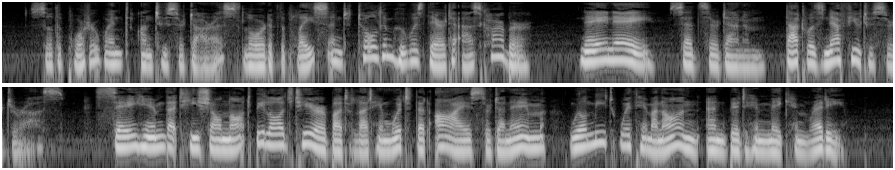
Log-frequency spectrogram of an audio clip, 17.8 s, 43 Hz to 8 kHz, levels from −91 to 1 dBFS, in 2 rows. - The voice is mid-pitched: Yes, medium, 145 Hz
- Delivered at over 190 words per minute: Yes, average, 200 wpm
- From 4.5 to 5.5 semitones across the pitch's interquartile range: Yes, average, 4.9 semitones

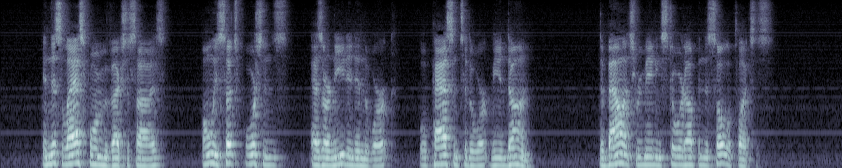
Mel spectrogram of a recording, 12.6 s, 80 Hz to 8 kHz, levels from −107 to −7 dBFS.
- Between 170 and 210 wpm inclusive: No, average, 145 wpm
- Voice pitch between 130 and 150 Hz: Yes, low, 135 Hz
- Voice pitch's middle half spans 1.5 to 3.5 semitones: Yes, average, 2.7 semitones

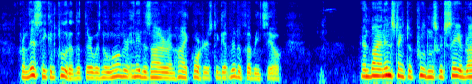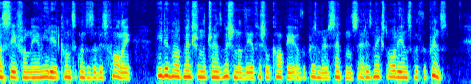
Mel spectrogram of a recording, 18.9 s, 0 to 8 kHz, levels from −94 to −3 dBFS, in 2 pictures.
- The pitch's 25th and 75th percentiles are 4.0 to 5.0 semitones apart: No, average, 2.8 semitones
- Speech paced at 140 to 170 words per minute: No, average, 180 wpm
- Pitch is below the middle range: No, medium, 160 Hz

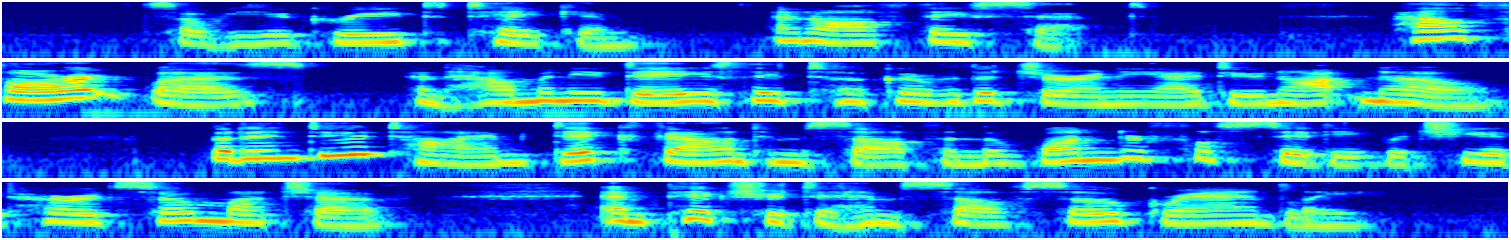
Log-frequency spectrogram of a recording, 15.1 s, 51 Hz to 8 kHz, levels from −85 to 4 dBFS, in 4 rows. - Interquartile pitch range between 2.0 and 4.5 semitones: Yes, average, 3.9 semitones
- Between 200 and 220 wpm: Yes, fast, 205 wpm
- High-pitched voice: Yes, high, 215 Hz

